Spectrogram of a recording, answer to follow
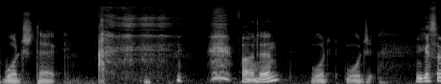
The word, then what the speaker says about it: Wojtek: a little bear called watch deck what would you guess I mean you throw yeah so spelt woods tech pronounced voice Nick with yeah yeah and it's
